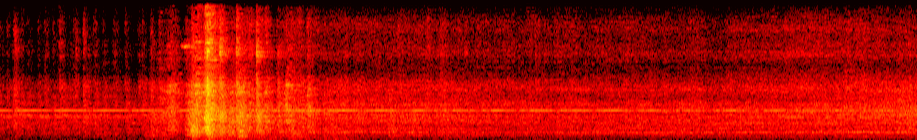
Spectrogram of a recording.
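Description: Freight train on a switch job: steady rumble of a diesel locomotive and rolling cars, with a sudden loud burst of noise about two seconds in that dies away over about a second.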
